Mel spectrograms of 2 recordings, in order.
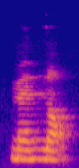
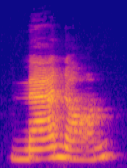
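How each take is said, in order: First: French pronunciation, the final n only lightly grazed. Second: Plain English pronunciation with a full final n. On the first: "When you pronounce it in French, you're just gracing the last N" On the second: "with unaccented"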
